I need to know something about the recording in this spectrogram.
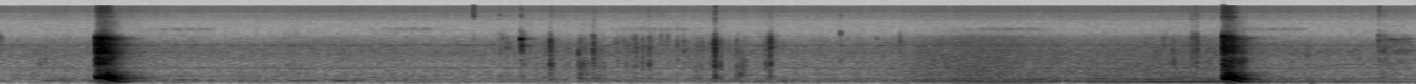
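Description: A man clears his throat twice, once about a second in and again near the end, each a short loud rasp falling in pitch. In between come a few light clicks from a plastic water bottle being handled and capped.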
